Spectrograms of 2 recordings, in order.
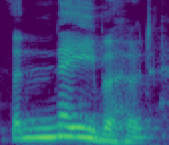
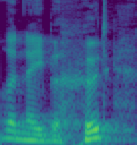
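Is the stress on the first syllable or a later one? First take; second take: first; later. First: The stress is on the first syllable. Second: The stress is not on the first syllable. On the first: The speaker calls it right. "Stress on the nay" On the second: The speaker calls it wrong.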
